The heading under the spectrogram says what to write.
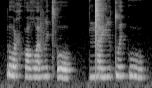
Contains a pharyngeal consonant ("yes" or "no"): yes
